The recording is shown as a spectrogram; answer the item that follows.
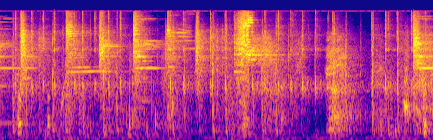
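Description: Thin steel sword blades clashing in a fencing duel: a rapid run of sharp taps and clinks, some ringing briefly, mixed with heavier thuds.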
